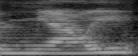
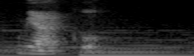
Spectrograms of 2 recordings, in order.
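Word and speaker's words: Nyaako: Yeah, she's ready for Meowy to be rescued. Yes. You were just saying that it's not Meowy how they say it, it's Miyako. Right.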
